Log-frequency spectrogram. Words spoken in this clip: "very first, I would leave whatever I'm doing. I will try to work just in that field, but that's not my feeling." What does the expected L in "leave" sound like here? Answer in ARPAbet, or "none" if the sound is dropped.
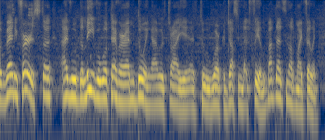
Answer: L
